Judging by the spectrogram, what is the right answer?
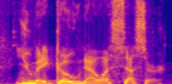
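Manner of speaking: ordinary delivery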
